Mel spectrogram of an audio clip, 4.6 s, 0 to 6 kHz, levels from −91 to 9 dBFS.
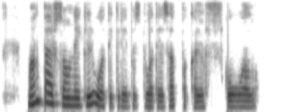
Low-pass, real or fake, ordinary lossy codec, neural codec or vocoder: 5.4 kHz; real; Opus, 64 kbps; none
